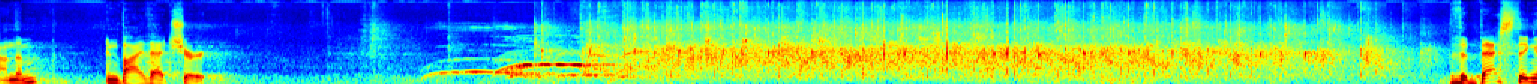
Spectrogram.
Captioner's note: cheers and Applause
